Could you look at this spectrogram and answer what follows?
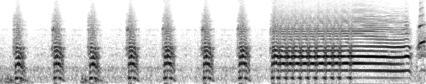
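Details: African penguin at Boulders Beach, Lambert's Bay or Betty's Bay, South Africa, brays like a donkey: short honks in a quick series, then one long drawn-out note.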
